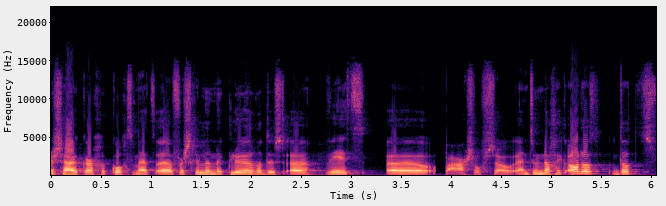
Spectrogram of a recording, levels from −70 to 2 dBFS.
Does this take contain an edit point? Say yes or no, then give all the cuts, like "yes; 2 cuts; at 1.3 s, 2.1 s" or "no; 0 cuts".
yes; 2 cuts; at 2.7 s, 3.8 s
